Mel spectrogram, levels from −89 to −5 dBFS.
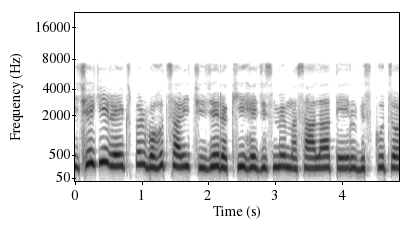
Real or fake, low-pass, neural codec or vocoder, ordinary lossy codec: real; 7.2 kHz; none; none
